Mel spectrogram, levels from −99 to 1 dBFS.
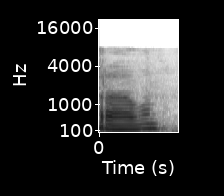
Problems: constant background noise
